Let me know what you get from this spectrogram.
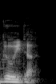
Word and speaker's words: geoduck: Okay, gooey that's duck. geoduck. No, it's it's pronounced Guida.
